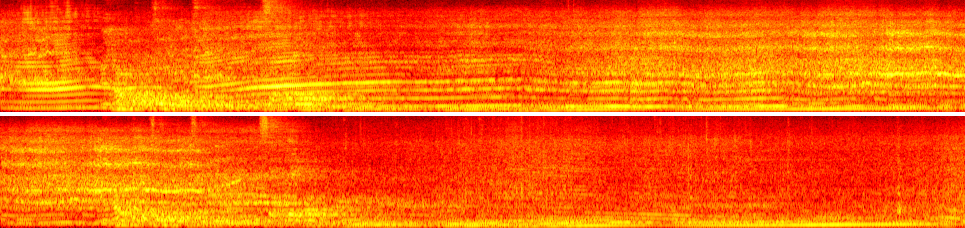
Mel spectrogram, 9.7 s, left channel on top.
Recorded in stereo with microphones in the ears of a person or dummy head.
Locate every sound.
1.0 s a man speaking: 80° right, 3 m; by 3.3 s 90° right, 4 m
